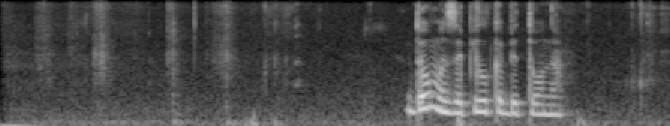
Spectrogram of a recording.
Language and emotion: Russian, neutral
